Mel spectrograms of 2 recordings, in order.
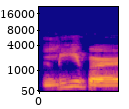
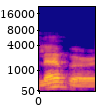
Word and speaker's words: lever: This word is pronounced as lever in British English and lever in American English.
